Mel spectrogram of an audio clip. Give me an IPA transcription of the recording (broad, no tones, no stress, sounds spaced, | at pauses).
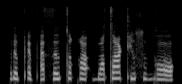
ɾ ə pʼ ɛ pʼ a θ ə tʷ ə qʷ a ʔ b ɔ tˤ i kʼ i sʷ i ɡ ɔ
